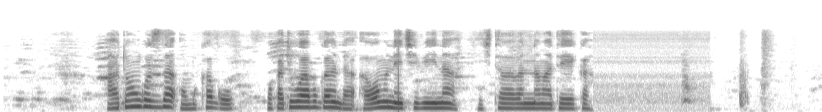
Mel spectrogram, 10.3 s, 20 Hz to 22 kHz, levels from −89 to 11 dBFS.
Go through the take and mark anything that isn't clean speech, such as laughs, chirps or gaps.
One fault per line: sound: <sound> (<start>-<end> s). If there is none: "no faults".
sound: bark (8.5-8.8 s)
